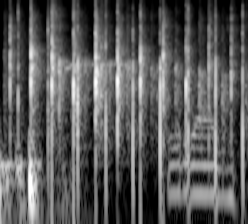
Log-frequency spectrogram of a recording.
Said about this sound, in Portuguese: hoje a gente está recebendo aqui, recebam com forte aplauso,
